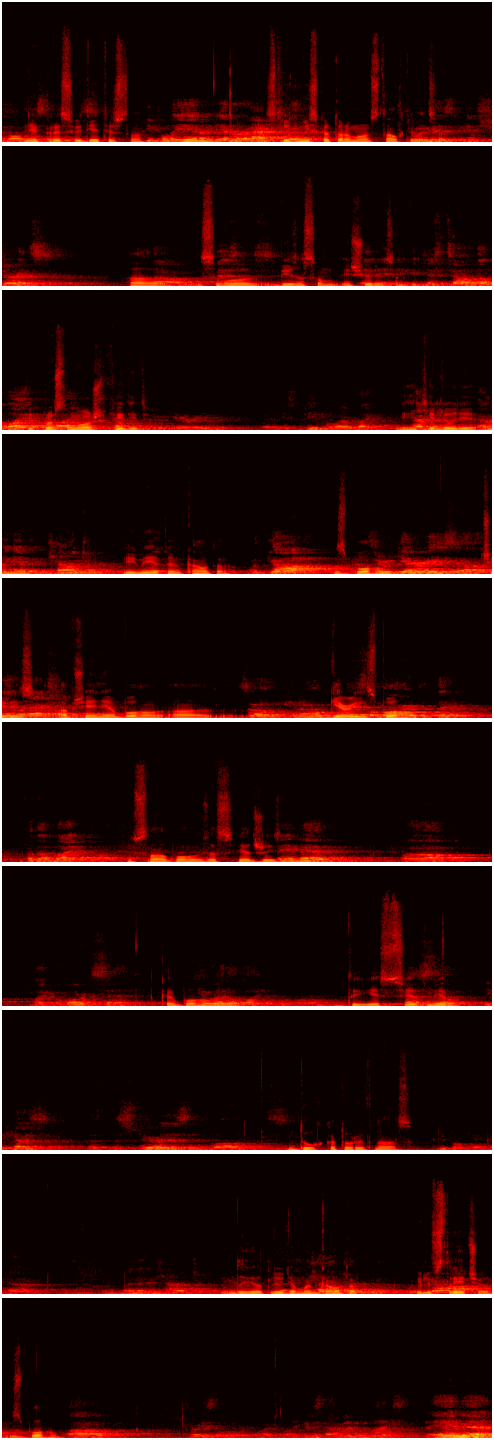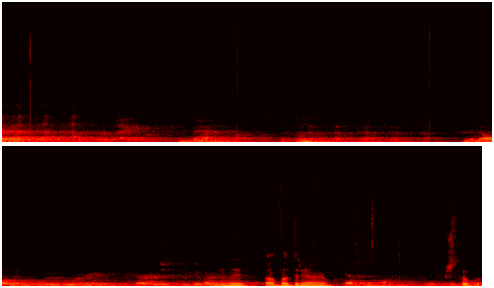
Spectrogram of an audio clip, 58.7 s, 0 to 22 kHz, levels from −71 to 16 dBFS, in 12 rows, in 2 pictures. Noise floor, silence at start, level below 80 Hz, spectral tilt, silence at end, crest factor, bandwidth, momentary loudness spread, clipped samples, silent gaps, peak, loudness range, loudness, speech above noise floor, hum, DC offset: -52 dBFS; 0 s; -58 dBFS; -7.5 dB/octave; 0 s; 22 dB; 17.5 kHz; 18 LU; under 0.1%; none; -6 dBFS; 10 LU; -28 LUFS; 25 dB; none; under 0.1%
